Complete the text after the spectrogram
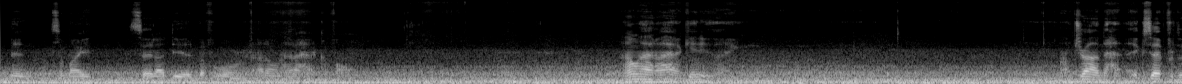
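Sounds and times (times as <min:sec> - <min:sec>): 
J.B. Hunt trucks driving past: 0:00.0 - 0:11.8
speech: 0:00.1 - 0:04.2, 0:06.2 - 0:07.5, 0:10.7 - 0:11.8.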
